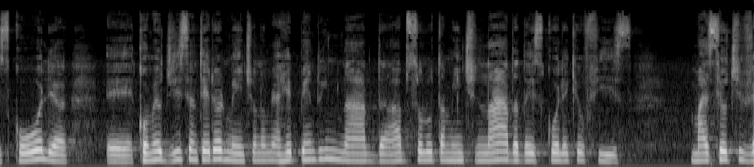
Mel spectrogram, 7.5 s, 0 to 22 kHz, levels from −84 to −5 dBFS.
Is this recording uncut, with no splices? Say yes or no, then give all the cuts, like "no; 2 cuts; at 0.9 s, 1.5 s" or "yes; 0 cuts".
yes; 0 cuts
